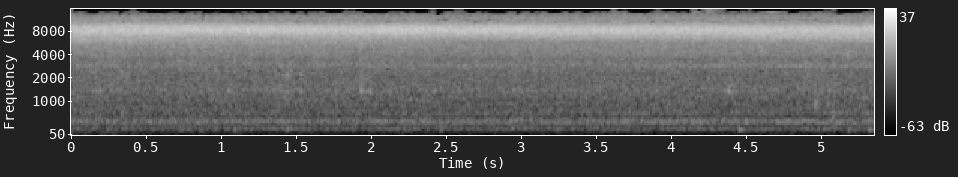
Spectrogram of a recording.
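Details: Japanese honey bees fanning steadily on a hot day: a continuous low, droning hum with a faint flutter, under a constant bright high-pitched hiss that holds level throughout.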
